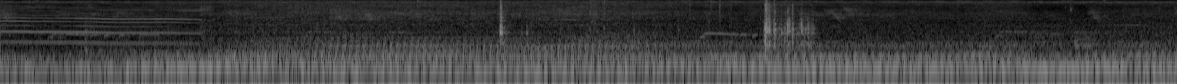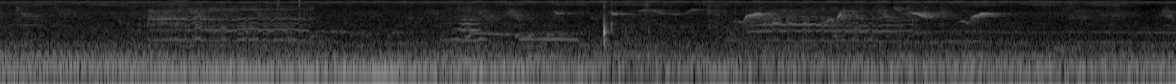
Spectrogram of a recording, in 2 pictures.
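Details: Several cats squabbling over food: a clear harmonic meow opens, then scattered short, rising calls and clicks follow beneath a steady low-pitched rumble.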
